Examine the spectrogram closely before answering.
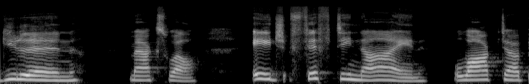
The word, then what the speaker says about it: Ghislaine: Ghislaine Maxwell, age 59, locked up in a Brooklyn jail right now.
